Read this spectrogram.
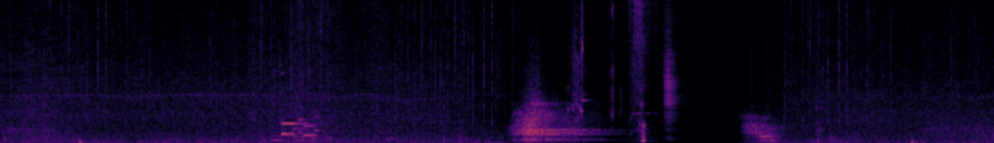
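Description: A small fire crackles.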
